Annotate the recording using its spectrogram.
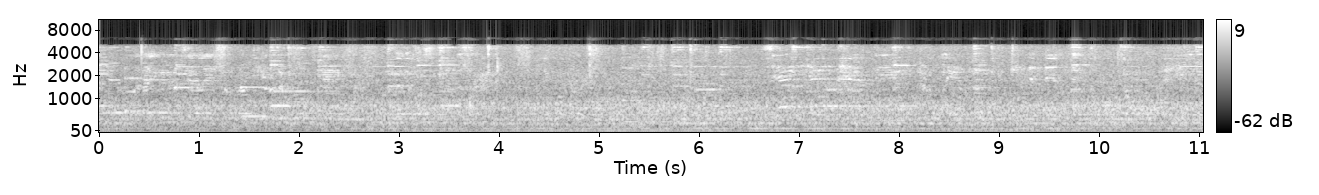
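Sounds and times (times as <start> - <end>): steady rumbling with low hum: 0.0 - 11.0.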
